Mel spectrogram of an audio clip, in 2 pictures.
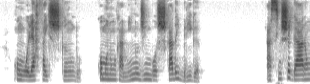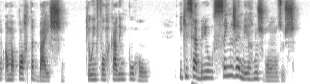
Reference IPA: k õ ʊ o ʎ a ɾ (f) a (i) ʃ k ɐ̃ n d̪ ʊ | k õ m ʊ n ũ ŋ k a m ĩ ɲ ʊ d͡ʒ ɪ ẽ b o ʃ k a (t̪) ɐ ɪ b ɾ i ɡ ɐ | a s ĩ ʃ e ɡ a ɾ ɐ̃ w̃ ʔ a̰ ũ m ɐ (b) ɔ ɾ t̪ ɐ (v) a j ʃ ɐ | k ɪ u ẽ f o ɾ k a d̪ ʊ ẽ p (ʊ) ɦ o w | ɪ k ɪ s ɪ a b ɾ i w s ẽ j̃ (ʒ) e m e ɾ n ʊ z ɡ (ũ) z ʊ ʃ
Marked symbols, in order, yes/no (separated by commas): yes, no, no, no, no, no, yes, no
